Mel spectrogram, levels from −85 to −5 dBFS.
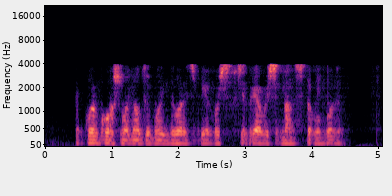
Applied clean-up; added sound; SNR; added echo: neural mask model DeepFilterNet 3.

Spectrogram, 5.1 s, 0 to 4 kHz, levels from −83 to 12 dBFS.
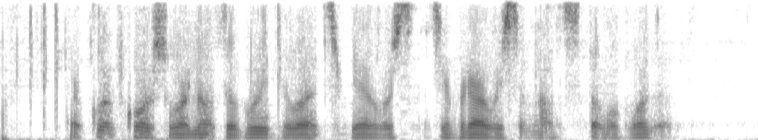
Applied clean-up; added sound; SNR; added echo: neural separator model SepFormer WHAMR!.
